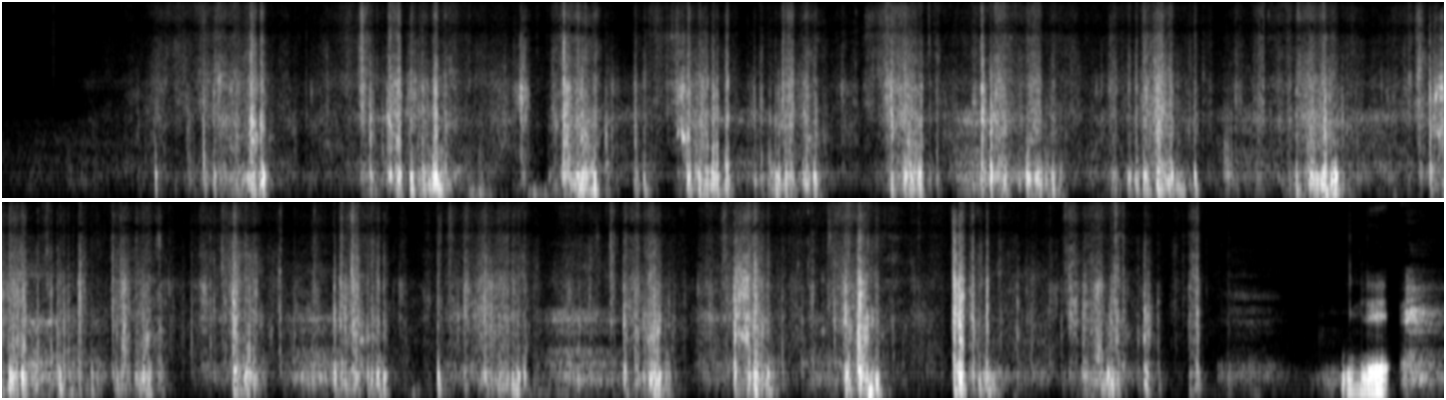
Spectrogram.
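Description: Snowshoe steps crunching in deep snow, about thirty centimetres of it, in a steady walking rhythm of about one and a half steps a second, starting about a second in.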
